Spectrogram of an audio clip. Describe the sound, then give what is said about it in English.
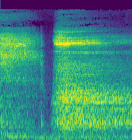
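A deep breath, soft and airy: a long inhale, a brief pause, then a long exhale that trails off, with no talk. “Now, I'm going to take a deep breath. Everyone take a deep breath.”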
